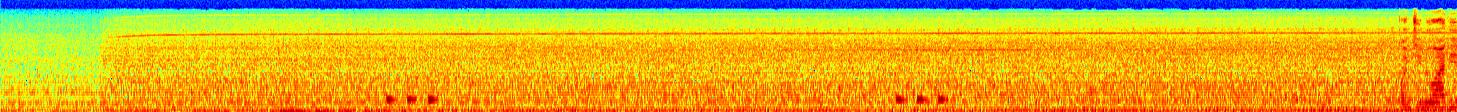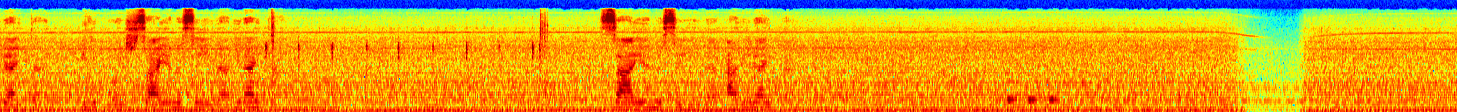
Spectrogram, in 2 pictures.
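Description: A truck engine drones steadily as the truck drives along a highway.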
